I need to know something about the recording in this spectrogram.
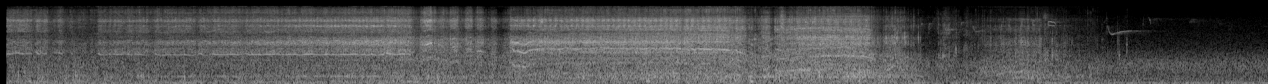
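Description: Electric motor and geared drivetrain of an Exceed RC Maxstone 1/5-scale rock crawler whining as it drives, the pitch dipping and shifting with the throttle. It grows louder as it comes closer, then drops away about nine seconds in as the crawler slows to a stop.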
